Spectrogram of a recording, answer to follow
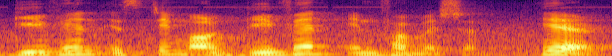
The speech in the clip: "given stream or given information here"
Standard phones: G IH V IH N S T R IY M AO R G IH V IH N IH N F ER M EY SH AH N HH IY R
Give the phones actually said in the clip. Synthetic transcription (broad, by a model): G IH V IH N S T IY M AO R G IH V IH N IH N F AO M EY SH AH N HH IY R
